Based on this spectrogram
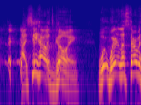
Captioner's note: laughs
